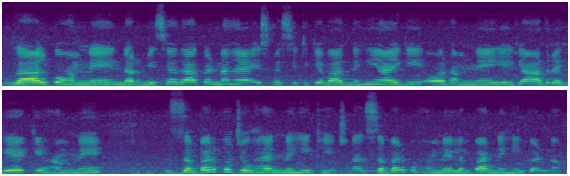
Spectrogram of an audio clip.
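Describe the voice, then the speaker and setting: A woman teaching Quran reading, patiently drilling each syllable slowly and repeating the rules. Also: fairly high pitch, steady tone, a little hiss or hum. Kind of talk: slow step-by-step recitation lesson.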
